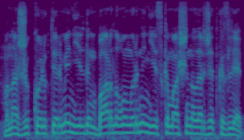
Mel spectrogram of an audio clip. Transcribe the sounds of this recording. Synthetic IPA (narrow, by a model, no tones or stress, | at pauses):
mənɑʒʏkʲʰːɵlɪk̚t̪e̞ɾɪme̞nje̞ld̪ɪŋbɑɾlˠəqwɵŋɪɾɪne̞nje̞skʲɪmɑʃijnɑlˠɑɾʒe̞t̪kʲɪzɪle̞d̪ɪ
